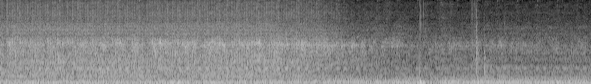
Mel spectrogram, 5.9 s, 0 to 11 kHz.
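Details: Van with diesel engine: misfire at idle, a lumpy, uneven idle beat with stumbles breaking the clatter, after a Kojo aftermarket ECU tune; runs worse when hot, barely does 45 mph; swapping to a stock junkyard computer restored normal running.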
